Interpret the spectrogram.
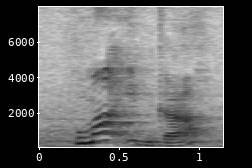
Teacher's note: Naging tanong dahil tumaas ang tono sa dulo.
